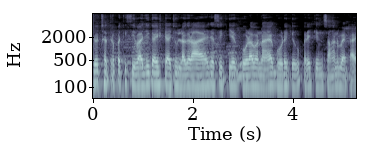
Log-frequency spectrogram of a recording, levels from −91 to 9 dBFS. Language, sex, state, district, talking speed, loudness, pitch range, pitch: Hindi, male, Punjab, Kapurthala, 225 wpm, -18 LUFS, 105-115 Hz, 105 Hz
